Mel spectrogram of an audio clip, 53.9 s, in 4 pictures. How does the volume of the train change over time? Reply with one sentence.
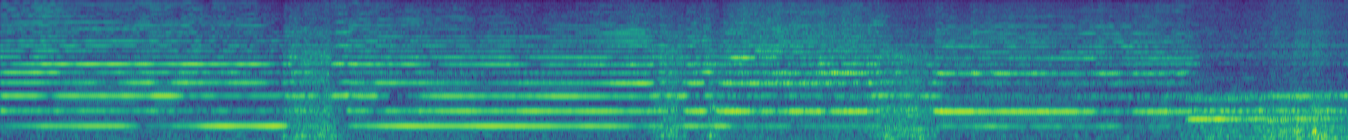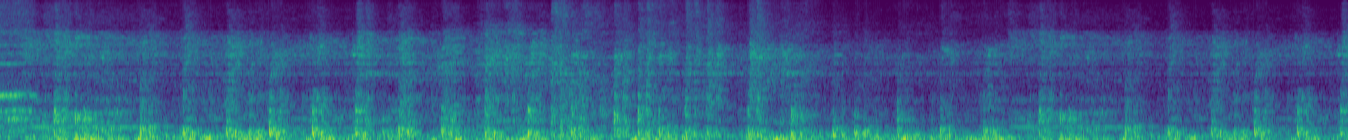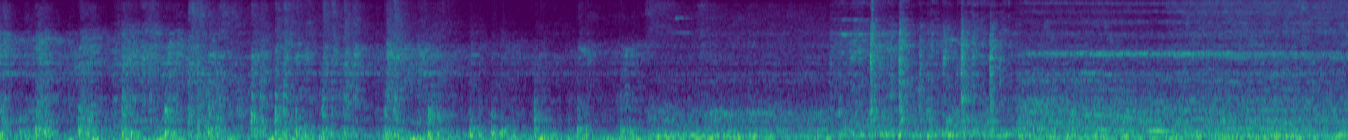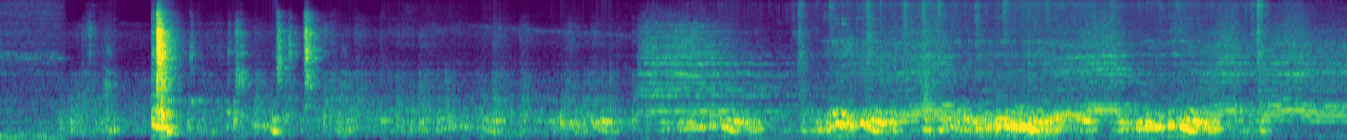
The volume of the train goes down, then up.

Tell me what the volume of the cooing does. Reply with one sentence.
The loudness of the cooing goes down, then up.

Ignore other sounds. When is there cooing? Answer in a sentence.
The cooing can be heard from 41.5 to 53.1 s.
